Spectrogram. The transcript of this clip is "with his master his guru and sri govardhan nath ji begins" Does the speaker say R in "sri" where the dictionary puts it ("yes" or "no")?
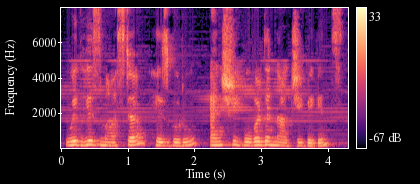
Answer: no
